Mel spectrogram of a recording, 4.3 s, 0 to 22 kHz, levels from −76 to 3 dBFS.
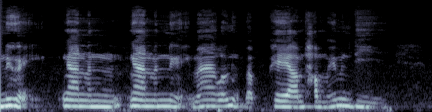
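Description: From start to end the speech carries generation loss: a swirly, hollow coloration with smeared consonant onsets, more degraded than a single MP3 at 128 kbit/s would sound. The likely cause is repeated lossy re-encoding, about four passes, each requantising on a shifted frame grid so errors stack. On a spectrogram, upper bands look patchy with flickering holes and blurred edges around transients; the waveform shows softened attacks and pre-echo before sharp onsets.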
